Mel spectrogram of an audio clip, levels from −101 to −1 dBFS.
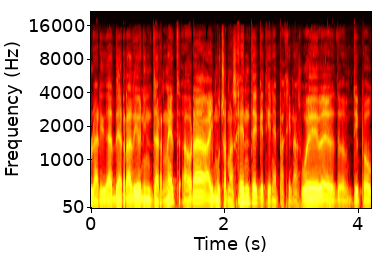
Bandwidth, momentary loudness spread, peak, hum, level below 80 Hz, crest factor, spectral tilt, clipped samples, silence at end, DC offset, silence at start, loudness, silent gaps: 15 kHz; 9 LU; -6 dBFS; none; -50 dBFS; 14 dB; -7 dB/octave; under 0.1%; 0 s; under 0.1%; 0 s; -21 LUFS; none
